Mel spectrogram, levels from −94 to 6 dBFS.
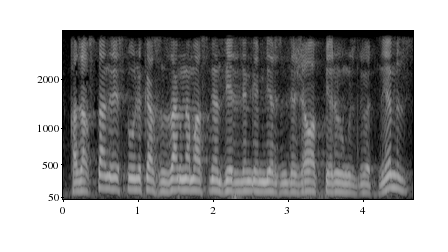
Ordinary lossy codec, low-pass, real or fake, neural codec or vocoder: AAC, 24 kbps; 3.6 kHz; fake; vocoder, 44.1 kHz, 80 mel bands, Vocos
